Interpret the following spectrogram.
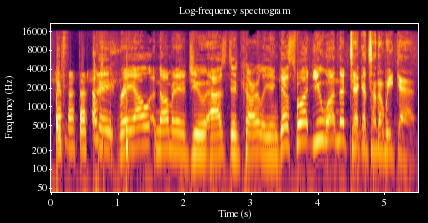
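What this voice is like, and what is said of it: Smooth radio announcer voice. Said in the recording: “I just love his radio voice... It's my normal voice, too.”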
